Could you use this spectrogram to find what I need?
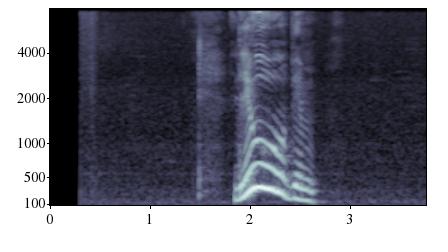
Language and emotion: Russian, positive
